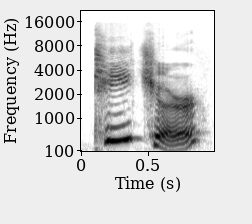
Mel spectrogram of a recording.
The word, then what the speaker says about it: teacher: So it's teacher, teacher. It's longer and it's stronger and it's louder than the next syllable.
